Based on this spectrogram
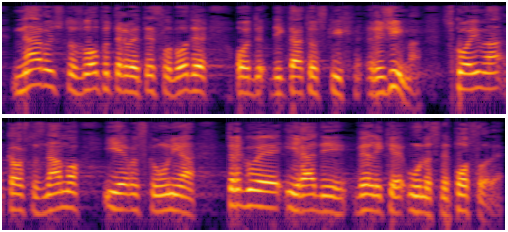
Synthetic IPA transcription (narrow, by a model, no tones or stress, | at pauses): naːɾot͡ʃi̥t̪o̞zlˠo̞pot̪ɾebet̪e̞ːslˠobo̞d̪e̞o̞d̪ːik̚t̪at̪oɾskixɾe̞ʒiːma̰ | sko̞jimakao̞ʃt̪o̞znaːmo̞ieʋɾo̞pskauːnija | t̪r̩ɡuje̞ʔiɾaːd̪iʋe̞like̞ʔuːnosne̞po̞slˠo̰ʋe̞̰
